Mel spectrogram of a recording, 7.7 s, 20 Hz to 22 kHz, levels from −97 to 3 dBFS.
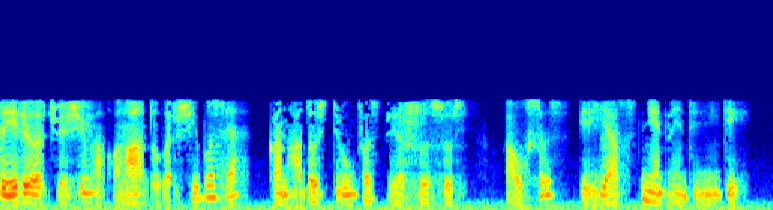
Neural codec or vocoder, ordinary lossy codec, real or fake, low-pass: autoencoder, 22.05 kHz, a latent of 192 numbers a frame, VITS, trained on many speakers; AAC, 16 kbps; fake; 3.6 kHz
